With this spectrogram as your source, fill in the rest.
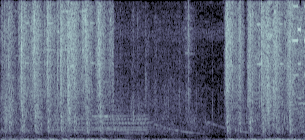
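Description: Gunfire bursts in the online shooter Warface, rapid automatic shots in dense volleys, loud and close, pausing briefly before another burst.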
